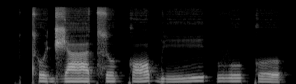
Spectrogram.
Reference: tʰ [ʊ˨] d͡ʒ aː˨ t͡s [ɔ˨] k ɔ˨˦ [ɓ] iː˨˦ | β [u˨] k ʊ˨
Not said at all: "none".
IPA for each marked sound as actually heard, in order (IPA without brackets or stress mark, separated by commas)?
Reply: ʊ˨, ʊ˨, ɓ, u˨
